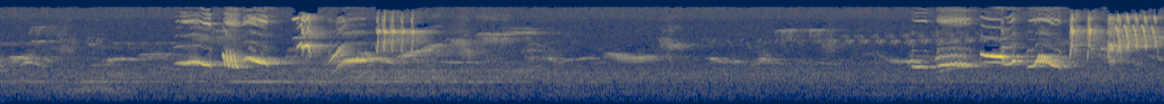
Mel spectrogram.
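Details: Common blackbird giving its evening song: two separate bouts of rich, fluted warbles mixed with high chittering flourishes, split by several seconds of quiet with a low steady hum behind.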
